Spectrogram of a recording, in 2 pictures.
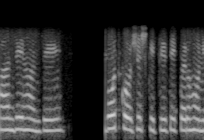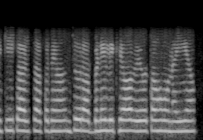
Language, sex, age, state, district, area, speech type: Punjabi, female, 18-30, Punjab, Firozpur, rural, conversation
